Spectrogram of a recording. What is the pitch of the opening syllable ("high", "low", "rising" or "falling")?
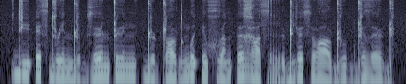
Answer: high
